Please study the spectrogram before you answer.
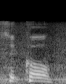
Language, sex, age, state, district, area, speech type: Punjabi, male, 30-45, Punjab, Mansa, urban, read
